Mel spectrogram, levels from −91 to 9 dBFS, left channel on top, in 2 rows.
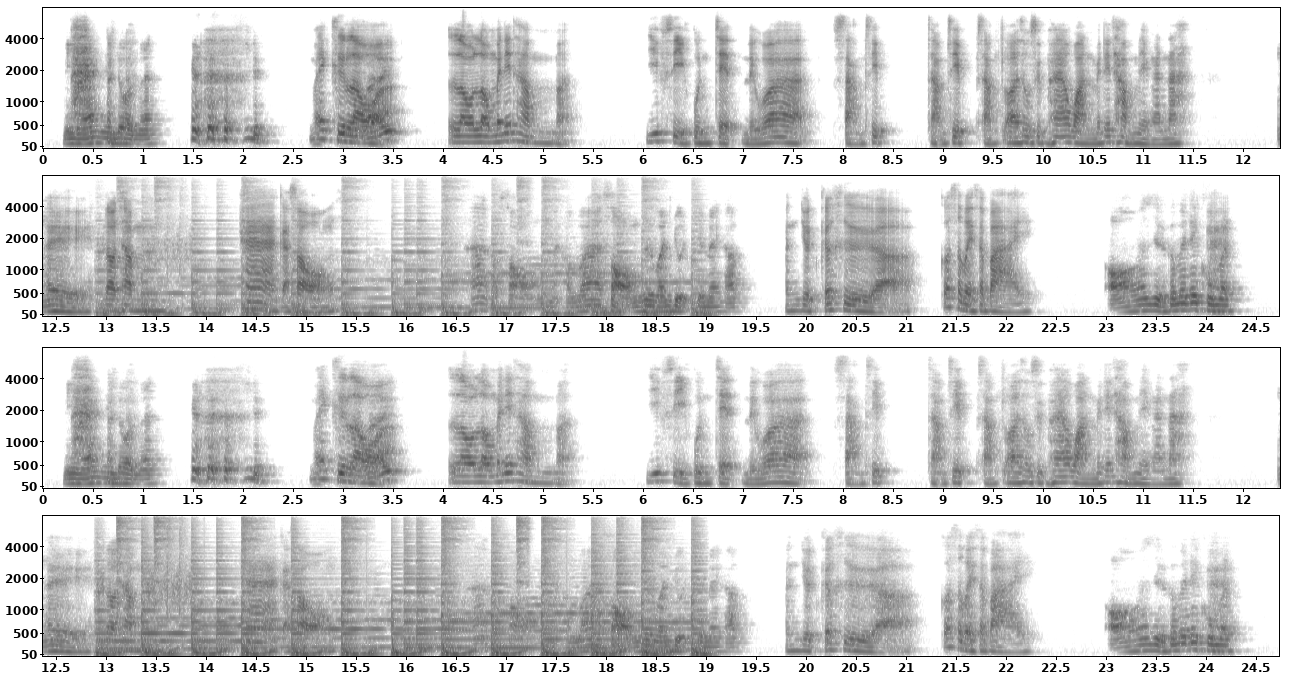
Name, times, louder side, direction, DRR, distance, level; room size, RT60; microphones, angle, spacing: voice 1, 0.2-1.1 1.5-2.2 3.1-3.5 12.3-12.9 16.6-19.3 23.0-24.2, left 3 dB, 45° left, 0.5 m, -33 dB
voice 2, 1.6-2.0 2.7-3.5 4.0-5.3 6.0-7.6 7.9-8.4 8.8-11.5 12.4-13.6 14.3-15.3 19.8-21.1 21.3-22.2 24.0-24.2, left 4 dB, 85° left, 0.6 m, -33 dB
sound 1, 12.9-19.0, right 7 dB, 70° right, 0.3 m, -34 dB
3.2 x 2.2 x 3.5 m
head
